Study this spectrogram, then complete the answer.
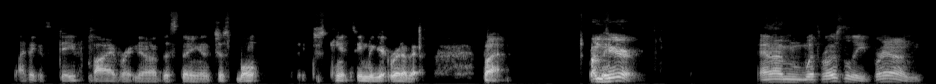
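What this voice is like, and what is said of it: Congested, sore-throated voice. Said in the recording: “not mumbling because I have a Halls in my mouth because I've got a little bit of a sore throat and a little bit of a head cold right now”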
